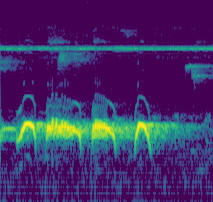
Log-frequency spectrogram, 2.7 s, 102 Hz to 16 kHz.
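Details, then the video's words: Spotted dove used as a calling bird, big-voiced cooing in lew hoi or kuk hoi style, live recording: four soft, arched coos, two long and level in the middle, ending on a short rising-falling note, steady high hum behind. "นกเขาใหญ่คับ birds - Ep 1 เสียงต่อนกหลิ่วห้อย เสียงใหญ่#2 & 4กุกห้อยเสียงใหญ่ บันทึกเสียงสด"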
